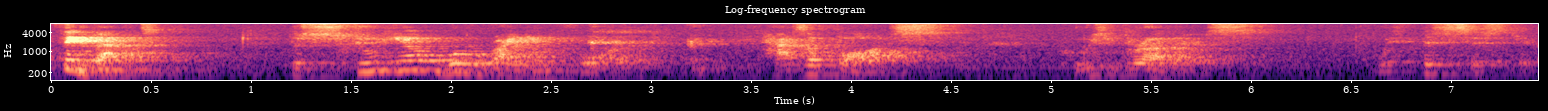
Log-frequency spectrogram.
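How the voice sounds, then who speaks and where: Man acting an excitable, dreaming comedy writer, echoey hall. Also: medium pitch, measured pace, pauses often. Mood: confident, persuasive. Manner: animated, theatrical, emphatic. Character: excitable male comedy screenwriter, brash optimistic dreamer. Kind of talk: comic stage-play acting. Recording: echoey hall, distant mic, faint noise.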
